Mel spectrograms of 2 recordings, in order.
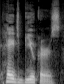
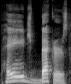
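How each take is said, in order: First: The surname's first vowel sounds like oo. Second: The surname's first vowel sounds like eh. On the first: The speaker calls it wrong. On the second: The speaker calls it right.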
